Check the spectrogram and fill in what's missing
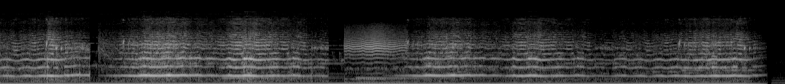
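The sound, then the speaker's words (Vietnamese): A dense swarm of mosquitoes whines continuously right by the ear inside a tent at night, layered high-pitched buzzing wavering in pitch for several seconds, loud and steady with a brief dip in the middle. “Đó là sự tạm thời khác biệt giữa một đêm yên tĩnh, nghỉ ngơi và một đêm phải chịu vô số những chúng sanh nho nhỏ, điên cuồng, hung hăng, vo ve vang rền bên tai và hè nhau đâm chích vào mạch máu chúng tôi.”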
